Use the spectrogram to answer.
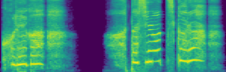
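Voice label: Vox Skill Japanese; Jane; kingsraid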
